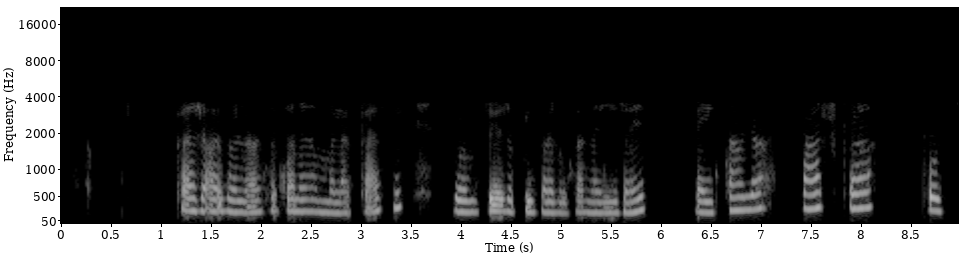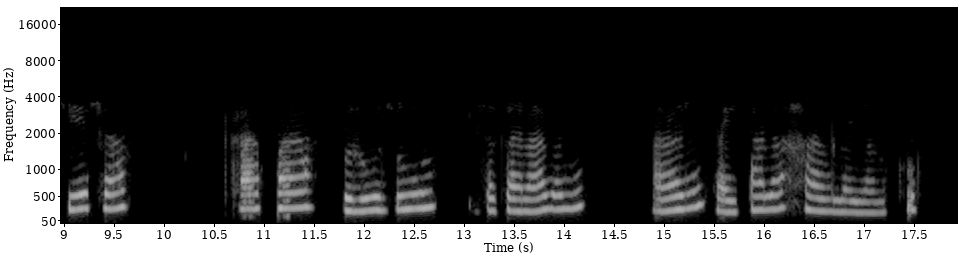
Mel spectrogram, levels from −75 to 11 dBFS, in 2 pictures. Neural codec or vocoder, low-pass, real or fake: codec, 24 kHz, 3 kbps, HILCodec; 3.6 kHz; fake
